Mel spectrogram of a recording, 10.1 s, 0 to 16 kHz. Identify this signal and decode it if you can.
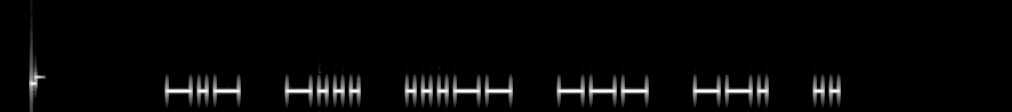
Morse code, heard as a keyed tone, about 15 wpm, spaced as for 11 wpm, 700 Hz. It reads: KB3OGI
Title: USA Call Signs - 6 Characters - 2x Character Spacing - 15wpm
